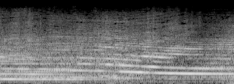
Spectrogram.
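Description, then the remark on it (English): Loud, high-revving engines of three GTE Pro-Am race cars at Le Mans roar continuously, their pitch gliding slightly downward as the cars sweep past. No one speaks. “Three GTE Pro-Am cars there.”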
